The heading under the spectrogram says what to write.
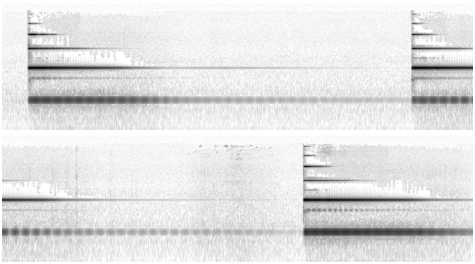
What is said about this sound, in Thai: ฟังโดยที่ให้ใจเราเนี่ยจดจ่ออยู่กับเสียงระฆังนะ แล้วเมื่อไหร่ที่เรารับรู้ว่าเสียงระฆังมันเงียบหายไป ให้ยกมือขึ้น ให้ใจเราโฟกัสจดจ่ออยู่กับเสียงระฆังนะอะทดลองดูนะ ไม่รู้เสียงระฆังผ่านไมผ่านระบบซูมมันจะเป็นยังไงนะโยมนะอะลองดู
